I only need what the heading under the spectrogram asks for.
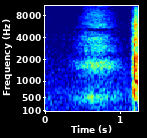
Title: Beautiful Girls sneezing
